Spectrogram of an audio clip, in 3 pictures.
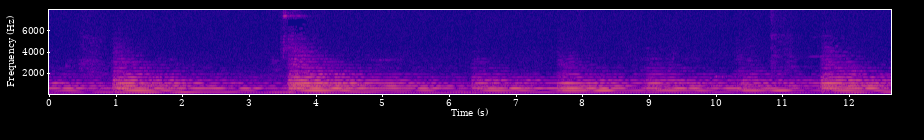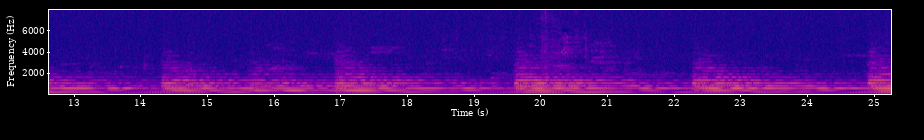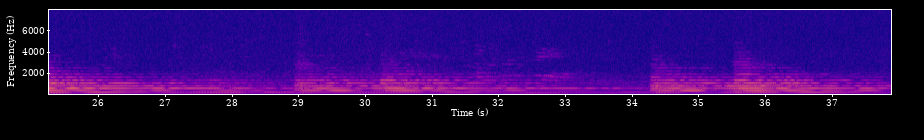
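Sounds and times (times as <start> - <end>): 
cathedral bell tuned to G sharp ringing: 0.0 - 37.8.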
